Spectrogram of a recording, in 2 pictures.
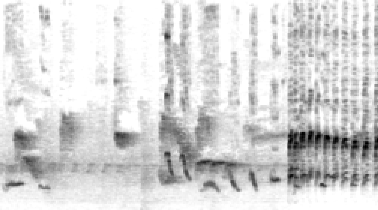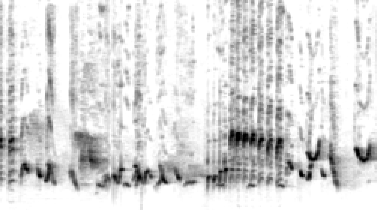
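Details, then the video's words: Greater green leafbird in gacor, continuous song, meant to stimulate other birds to sing. Varied whistles and warbled slurs build into bursts of rapid sharp chirps, with short gaps between phrases. "PANCINGAN CUCAK IJO GACOR, AMPUH BURUNG MAKIN SEMANGAT UNTUK BUNYI DAN GACOR"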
